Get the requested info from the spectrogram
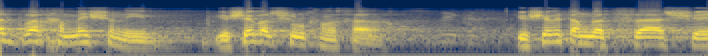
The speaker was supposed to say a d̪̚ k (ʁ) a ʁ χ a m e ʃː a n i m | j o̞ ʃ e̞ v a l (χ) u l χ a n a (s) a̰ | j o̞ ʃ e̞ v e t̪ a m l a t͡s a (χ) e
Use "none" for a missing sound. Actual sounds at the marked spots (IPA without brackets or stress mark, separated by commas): v, ʃ, χ, ʃ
